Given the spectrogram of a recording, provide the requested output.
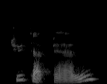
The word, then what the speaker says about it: tu t'appelles: So the S is actually silent. It's a lettre fantôme, a phantom letter. You don't hear it, but when you write it, you'll actually have to spell it. Otherwise, you'll get the spelling wrong.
